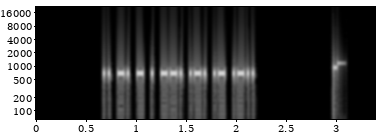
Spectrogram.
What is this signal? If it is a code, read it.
Morse code, heard as a keyed tone, about 53 wpm, 700 Hz. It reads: INTEGRAL
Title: Sets of 5 Words - New Word Drill - 50wpm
